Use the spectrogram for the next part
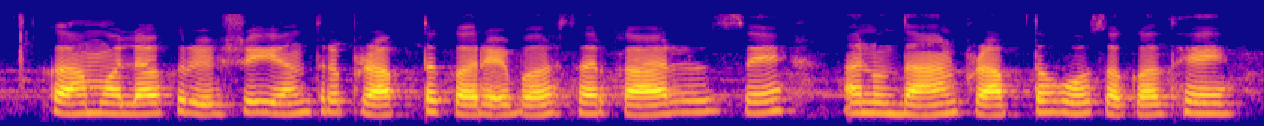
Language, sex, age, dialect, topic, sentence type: Chhattisgarhi, female, 18-24, Central, agriculture, question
